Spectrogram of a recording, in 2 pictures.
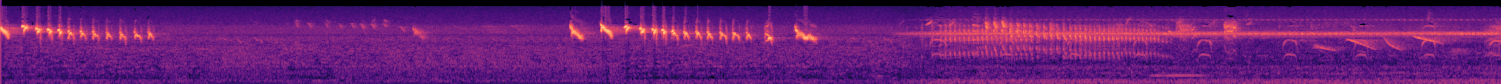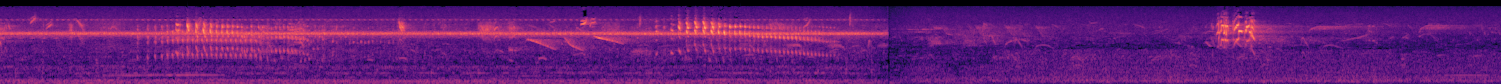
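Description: A small songbird sings a rapid trill of quick notes falling in pitch, twice, about six seconds apart. After that comes a busier stretch of many short bird calls over a steady high-pitched whine, which cuts off suddenly. A single short bird call sounds near the end.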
